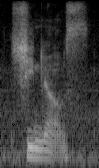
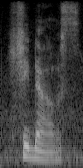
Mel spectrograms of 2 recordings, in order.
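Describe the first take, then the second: No difference in how they are said.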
